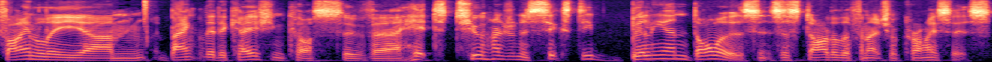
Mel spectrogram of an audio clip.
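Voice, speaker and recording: In a dry, close sound with no echo, a man speaks fairly quickly at medium pitch with lively intonation, a bright, sharp tone, very even loudness and hardly any pauses. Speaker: guest radio host. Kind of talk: radio talk show news roundup. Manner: casual with many fillers (uh, um).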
